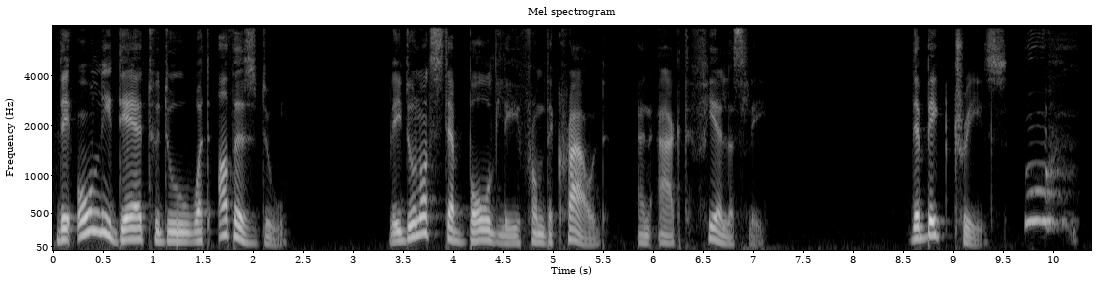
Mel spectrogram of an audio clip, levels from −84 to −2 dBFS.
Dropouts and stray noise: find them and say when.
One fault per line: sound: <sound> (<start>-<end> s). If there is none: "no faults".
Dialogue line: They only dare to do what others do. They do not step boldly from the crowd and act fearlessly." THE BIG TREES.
sound: laugh (9.7-10.3 s)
